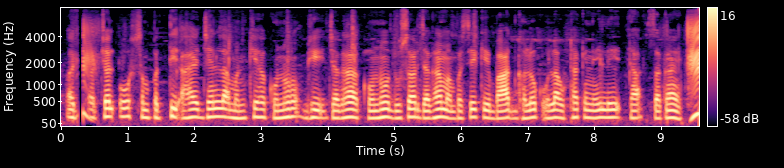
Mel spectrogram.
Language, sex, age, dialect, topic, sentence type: Chhattisgarhi, male, 60-100, Eastern, banking, statement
